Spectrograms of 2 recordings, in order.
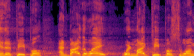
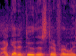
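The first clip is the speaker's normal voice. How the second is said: quiet aside; 6 semitones lower, 10 dB quieter, much faster than usual. Retold or imitated. Retold thought, said to himself.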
